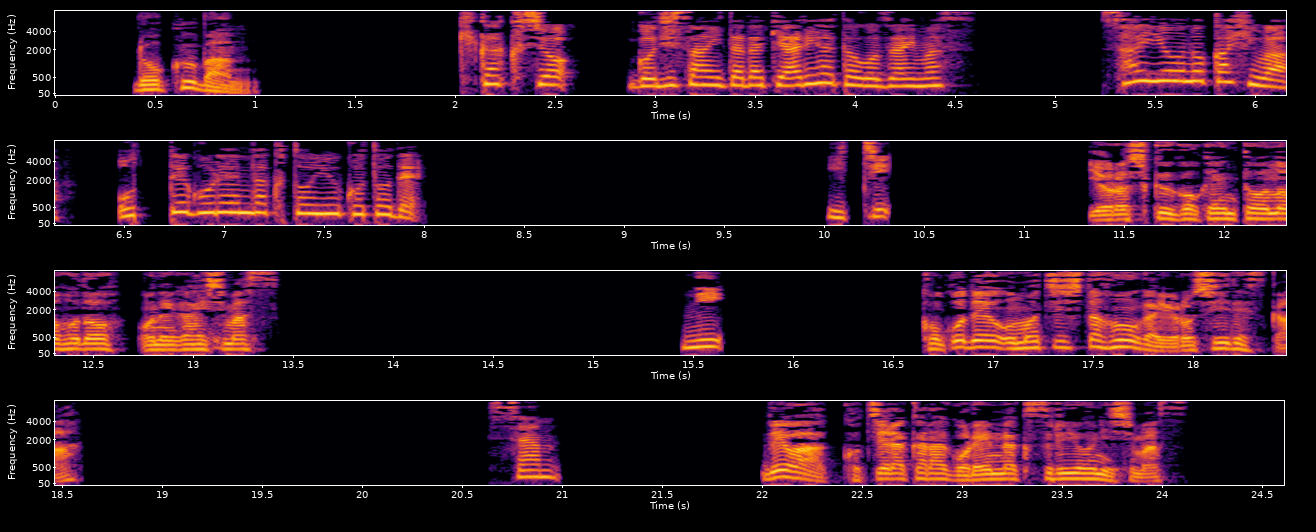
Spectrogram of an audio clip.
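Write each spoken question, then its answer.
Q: 企画書、ご持参いただきありがとうございます。採用の可否は、追ってご連絡ということで。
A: 1: よろしくご検討のほどお願いします。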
